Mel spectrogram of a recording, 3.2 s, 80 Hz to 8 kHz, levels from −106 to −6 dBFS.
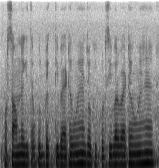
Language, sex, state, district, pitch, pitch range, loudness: Hindi, male, Uttar Pradesh, Shamli, 125 Hz, 120-130 Hz, -14 LUFS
